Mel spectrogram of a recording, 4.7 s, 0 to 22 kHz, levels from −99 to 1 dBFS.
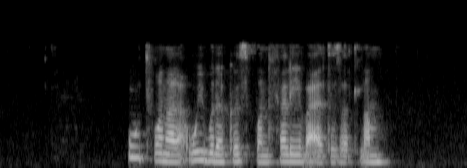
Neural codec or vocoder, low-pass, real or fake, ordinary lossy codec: none; 7.2 kHz; real; Opus, 24 kbps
